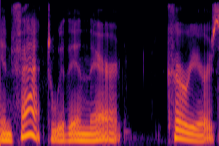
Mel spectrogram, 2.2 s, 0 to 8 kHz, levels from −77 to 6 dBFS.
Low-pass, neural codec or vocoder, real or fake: 7.2 kHz; none; real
